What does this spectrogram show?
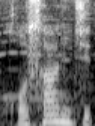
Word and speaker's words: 古山地: 現在は古い山に地と書いて小三治とされていますが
